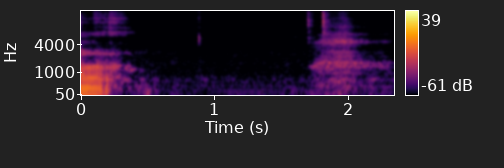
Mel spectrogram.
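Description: A man's brief 'uh', then near silence broken by a single faint click about a second in and a short, soft breathy hiss near the end.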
